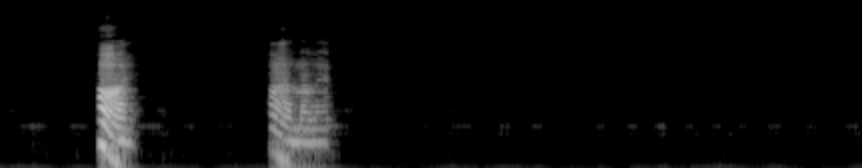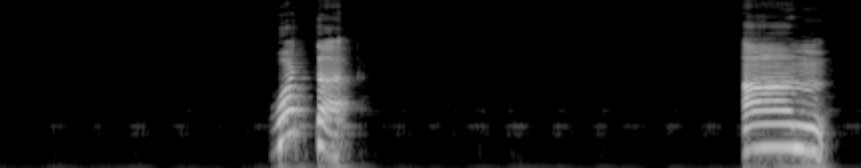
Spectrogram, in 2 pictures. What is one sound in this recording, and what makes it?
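A young man speaks in short bursts into a close microphone, with long pauses between.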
